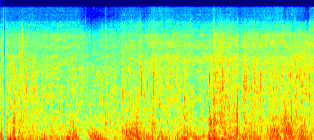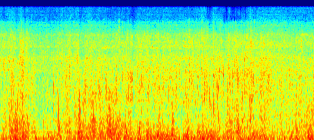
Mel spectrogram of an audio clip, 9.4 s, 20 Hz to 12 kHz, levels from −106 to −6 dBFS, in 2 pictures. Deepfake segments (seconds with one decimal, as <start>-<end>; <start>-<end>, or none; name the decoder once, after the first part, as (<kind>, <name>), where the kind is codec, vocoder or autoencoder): 2.0-2.6 (codec, HILCodec); 4.1-4.8; 7.7-8.5

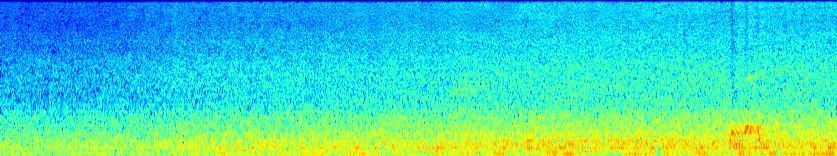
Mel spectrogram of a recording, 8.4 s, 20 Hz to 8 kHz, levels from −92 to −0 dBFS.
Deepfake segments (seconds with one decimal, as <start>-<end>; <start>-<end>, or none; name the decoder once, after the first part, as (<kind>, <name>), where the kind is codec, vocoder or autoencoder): 3.1-5.2 (codec, DAC); 5.7-6.2

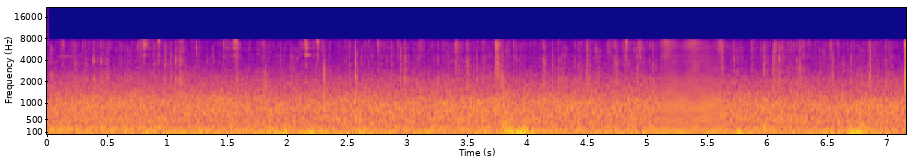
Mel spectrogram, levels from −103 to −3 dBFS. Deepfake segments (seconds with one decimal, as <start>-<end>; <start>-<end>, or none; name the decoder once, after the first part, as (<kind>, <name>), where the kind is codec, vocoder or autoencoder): 5.1-5.6 (vocoder, Vocos)

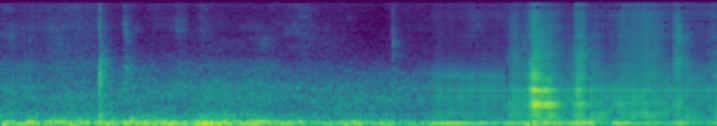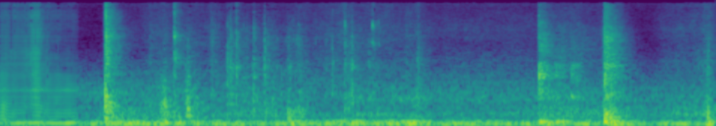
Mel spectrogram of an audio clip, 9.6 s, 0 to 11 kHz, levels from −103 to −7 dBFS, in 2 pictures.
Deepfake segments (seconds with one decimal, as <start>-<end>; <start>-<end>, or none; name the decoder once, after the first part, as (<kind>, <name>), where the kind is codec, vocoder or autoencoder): 2.9-5.3 (vocoder, BigVGAN v2)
